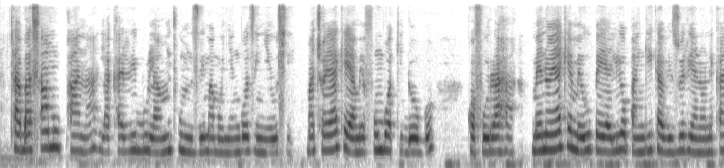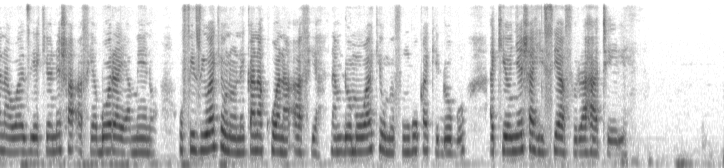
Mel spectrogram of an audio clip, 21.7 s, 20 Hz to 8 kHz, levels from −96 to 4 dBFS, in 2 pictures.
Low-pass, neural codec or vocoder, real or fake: 7.2 kHz; none; real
